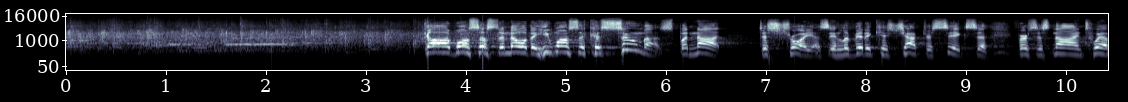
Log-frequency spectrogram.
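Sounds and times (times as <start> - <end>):
audience clapping hands: 0.0 - 4.4
speech: 3.6 - 10.4.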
